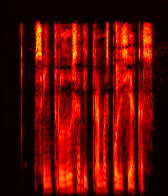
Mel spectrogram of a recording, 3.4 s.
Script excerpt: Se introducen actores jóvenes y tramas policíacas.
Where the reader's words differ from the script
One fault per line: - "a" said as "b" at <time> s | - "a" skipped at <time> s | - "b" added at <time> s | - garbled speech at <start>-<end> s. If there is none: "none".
- "actores jóvenes" skipped at 1.7 s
